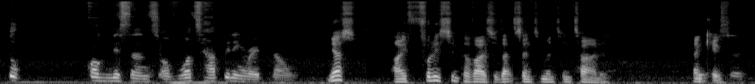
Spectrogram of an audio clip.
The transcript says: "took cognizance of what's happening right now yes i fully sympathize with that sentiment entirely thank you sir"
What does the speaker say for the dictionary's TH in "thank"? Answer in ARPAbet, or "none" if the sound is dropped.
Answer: TH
